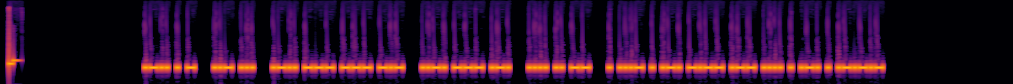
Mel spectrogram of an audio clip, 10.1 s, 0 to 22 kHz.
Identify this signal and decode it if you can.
Morse code, heard as a keyed tone, about 41 wpm, 700 Hz. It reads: LET US LOOK FOR HIM EVERYWHERE.
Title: Sentences from Top 1600 Words 45wpm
